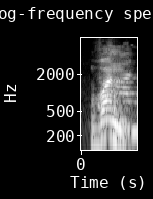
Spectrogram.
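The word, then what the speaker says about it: one: जैसे ओ एन ई, यहाँ पे ओन नहीं पढ़ लें, इसको क्या पढ़ लें? वन।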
